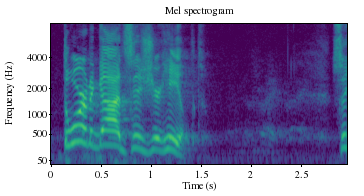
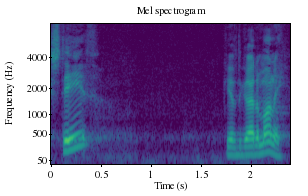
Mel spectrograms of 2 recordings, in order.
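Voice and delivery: still small voice; 9 semitones lower, 7 dB quieter than usual. Retold or imitated. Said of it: "still small voice".

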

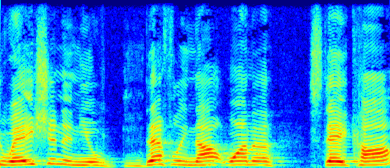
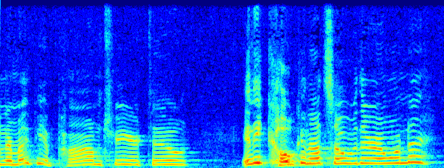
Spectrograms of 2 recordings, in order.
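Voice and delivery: lightly voiced, higher and softer holiday daydream; carefree Israelites; 5 semitones higher, 7 dB quieter than usual. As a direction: play the relaxed freed slaves musing about a beach. Israelites relaxing by the sea.

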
